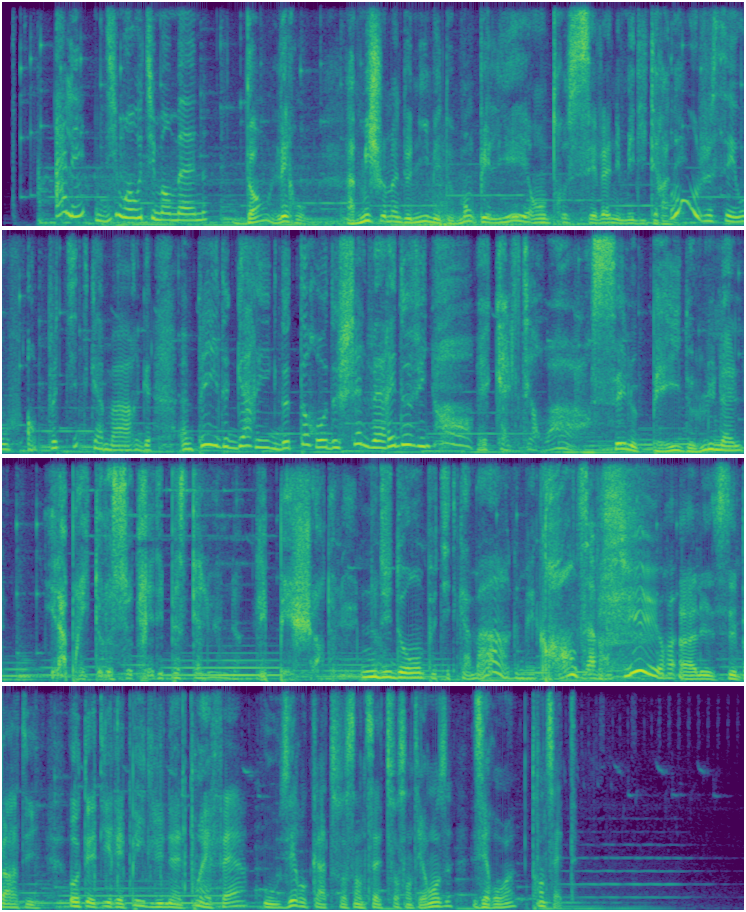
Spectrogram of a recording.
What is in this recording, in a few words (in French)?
spot radio; lunel; rfm lyon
